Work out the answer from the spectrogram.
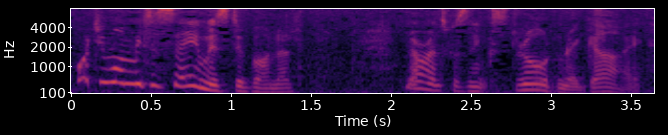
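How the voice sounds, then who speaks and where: A woman's voice: on the low side, huge pitch swings, fast, dark tone, a little hiss or hum. An actress playing a cool, guarded woman in a radio drama, composed, formal and matter-of-fact. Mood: guarded, frank.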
